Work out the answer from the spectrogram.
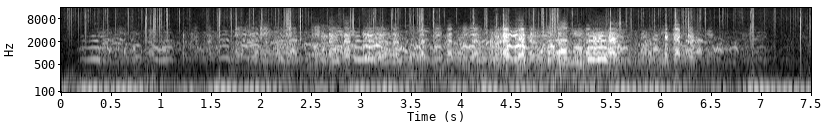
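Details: A colony of Greater Flamingos on a brackish Rift Valley lake in East Africa, including shrill-voiced grey young, gives overlapping goose-like honks and gabbling calls, several each second, swelling and fading without pause.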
